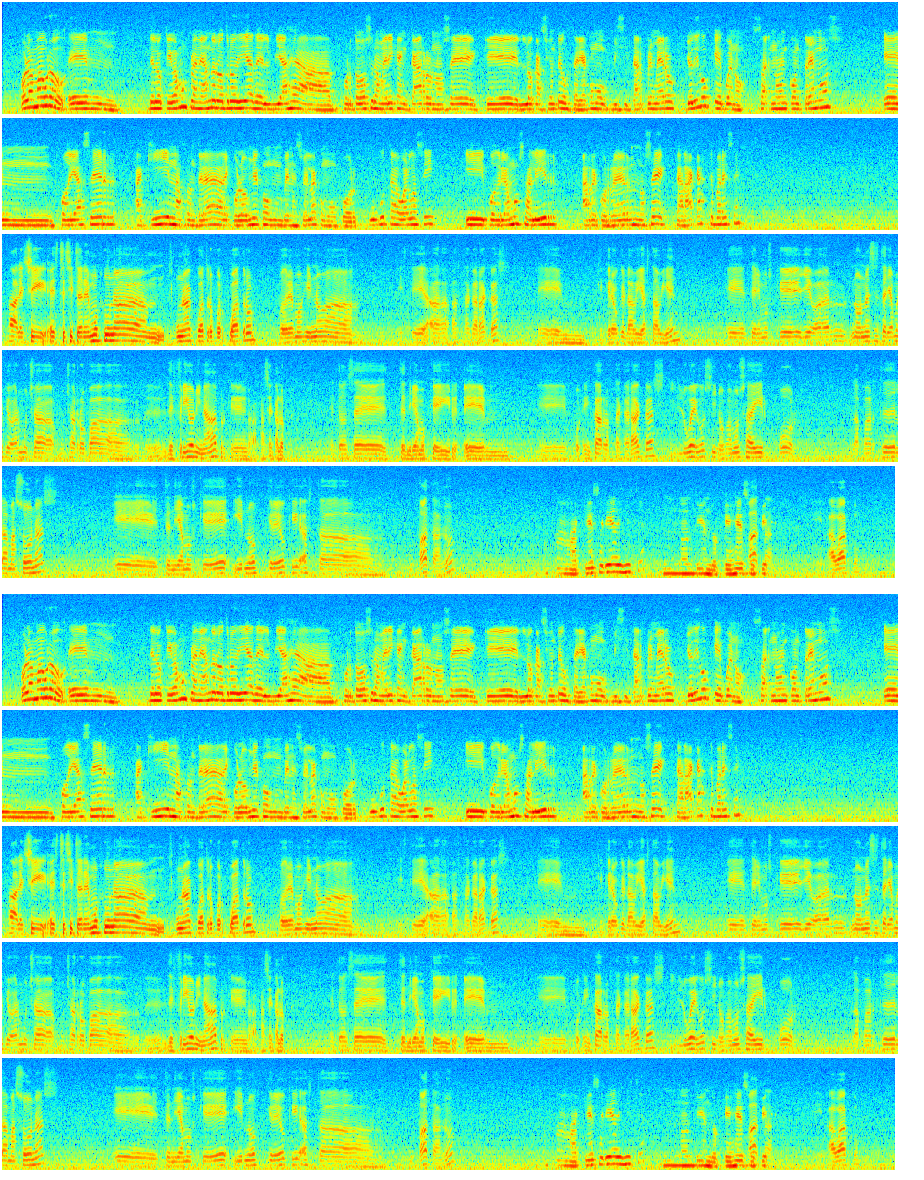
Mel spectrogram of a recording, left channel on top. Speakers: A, on the left; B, on the left.
A: Hola Mauro, Em, de lo que íbamos planeando el otro día del viaje a, por todo Sudamérica en carro, no sé qué locación te gustaría como visitar primero. Yo digo que, bueno, sa- nos encontremos en, podría ser aquí en la frontera de Colombia con Venezuela, como por Cúcuta o algo así, y podríamos salir a recorrer, no sé, Caracas, ¿te parece?
B: Vale, sí, este, si tenemos una, mm, una cuatro por cuatro podremos irnos a, este, a- hasta Caracas, em, que creo que la vía está bien. Eh, tenemos que llevar, no necesitaríamos llevar mucha, mucha ropa eh, de frío ni nada porque hace calor. Entonces tendríamos que ir em, eh, po- en carro hasta Caracas y luego si nos vamos a ir por la parte del Amazonas, eh, tendríamos que irnos, creo que hasta Upata, ¿no?
A: ¿Hasta qué sería, dijiste? No entiendo, ¿qué es
B: Upata,
A: eso? ¿Qué?
B: eh, abajo,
